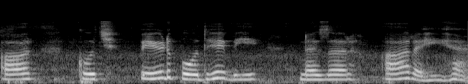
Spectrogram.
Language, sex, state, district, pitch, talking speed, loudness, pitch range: Hindi, female, Punjab, Fazilka, 235 Hz, 90 wpm, -16 LUFS, 225-255 Hz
